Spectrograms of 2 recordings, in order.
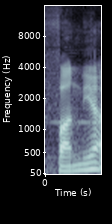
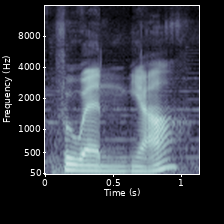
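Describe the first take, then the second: First: The name starts with a bare f sound. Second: The name starts with a fu sound. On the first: The speaker calls it wrong. "I was told I'm saying this wrong. I was saying Funya" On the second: The speaker calls it right. "instead of a F, it's a Fu. So it should be"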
